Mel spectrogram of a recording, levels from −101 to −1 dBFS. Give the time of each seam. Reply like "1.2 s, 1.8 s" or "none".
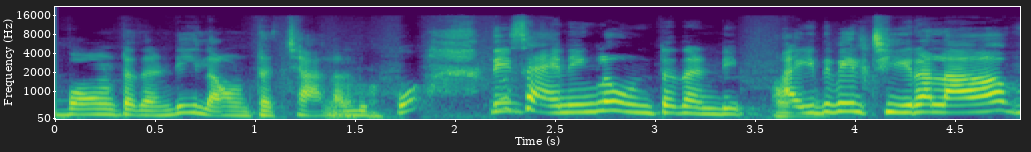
2.3 s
